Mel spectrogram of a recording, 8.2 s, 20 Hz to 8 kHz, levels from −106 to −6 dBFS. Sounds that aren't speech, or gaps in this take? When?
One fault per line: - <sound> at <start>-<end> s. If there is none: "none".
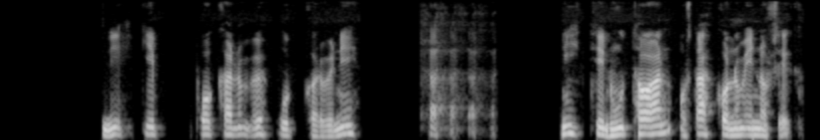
- laugh at 4.2-5.0 s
